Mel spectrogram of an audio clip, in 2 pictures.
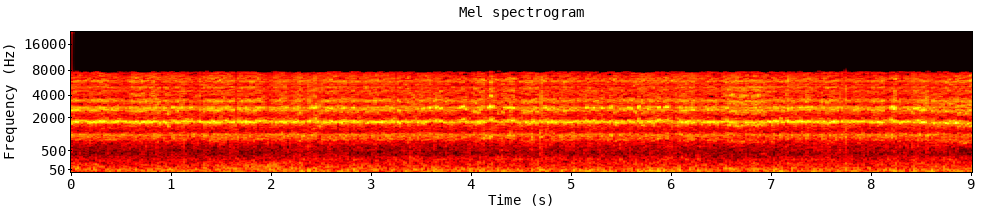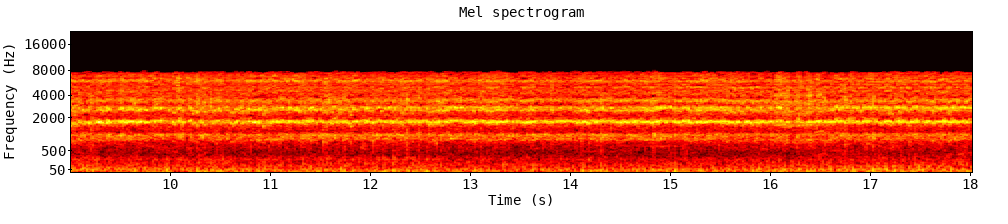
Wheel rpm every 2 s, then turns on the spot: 230, 240, 240, 230, 230, 230, 230, 230, 220.
none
